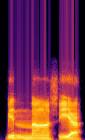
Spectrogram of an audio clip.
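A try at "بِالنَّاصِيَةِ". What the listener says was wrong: Shad. Bin nasiyah. Pakai shad ya, Insya Allah. Kurang diangkat sedikit sih.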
